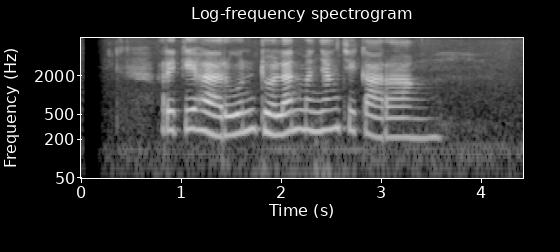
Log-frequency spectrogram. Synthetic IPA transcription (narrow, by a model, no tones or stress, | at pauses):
rikiɦaɾunɖ̥o̤lanməɲaŋt͡ʃikaɾaŋ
